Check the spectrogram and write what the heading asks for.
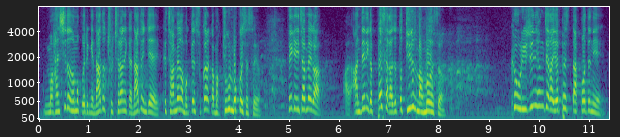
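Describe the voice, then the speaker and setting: Woman, middle-aged, Gyeongsang accent, church seminar speaker, lively storyteller, very animated pitch. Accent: Gyeongsang Korean. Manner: animated, acts out dialogue with big shifts in pitch and volume. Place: church lecture hall.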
